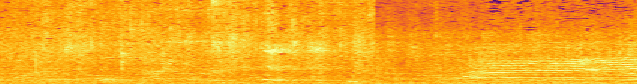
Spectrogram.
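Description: Street ambience with faint voices, then about three seconds in a person's voice calling out in one long, high, drawn-out shout.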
